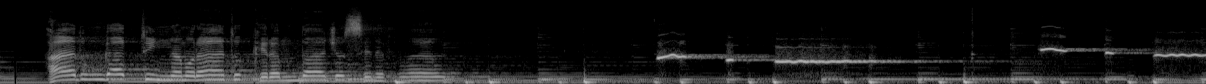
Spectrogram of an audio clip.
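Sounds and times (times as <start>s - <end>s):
plucked guitar and bass: 0.0s - 12.0s
whistled melody: 6.5s - 12.0s.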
